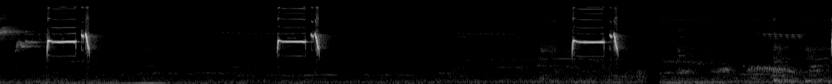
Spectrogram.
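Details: Prinia song for luring birds: three spaced phrases about three seconds apart, each a sustained clear whistle with a quick falling two-note tail, with faint low noises and soft chirps between.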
